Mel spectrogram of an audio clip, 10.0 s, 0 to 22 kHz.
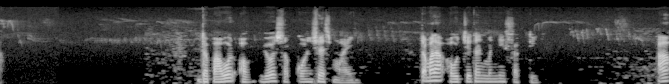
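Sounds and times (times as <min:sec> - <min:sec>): narrator speaking: 0:03.0 - 0:05.4, 0:06.3 - 0:08.1.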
